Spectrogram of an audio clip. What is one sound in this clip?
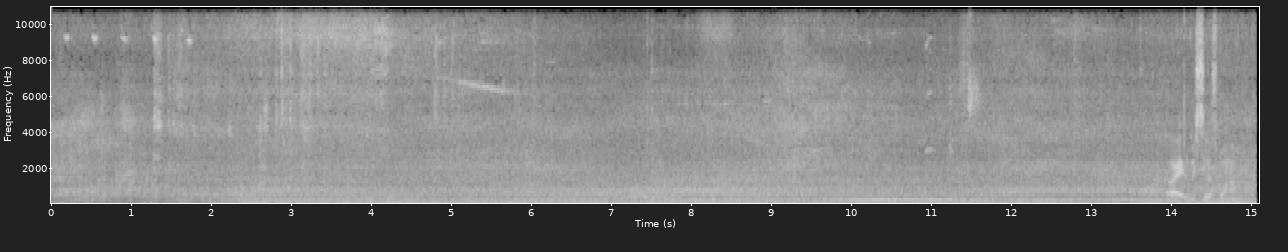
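Car and truck engines rumble steadily close by in slow heavy traffic.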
